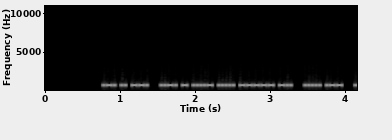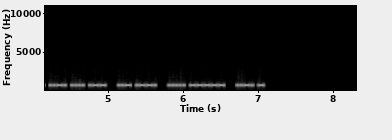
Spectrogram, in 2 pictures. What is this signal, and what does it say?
Morse code, heard as a keyed tone, about 47 wpm, 700 Hz. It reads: RIG FT450D 5W EFHW UP 50 FT
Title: Practice QSO - Exchange 2 - Info - 50wpm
